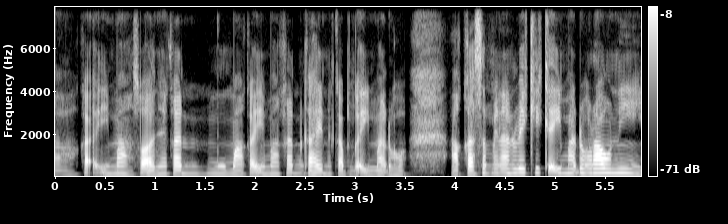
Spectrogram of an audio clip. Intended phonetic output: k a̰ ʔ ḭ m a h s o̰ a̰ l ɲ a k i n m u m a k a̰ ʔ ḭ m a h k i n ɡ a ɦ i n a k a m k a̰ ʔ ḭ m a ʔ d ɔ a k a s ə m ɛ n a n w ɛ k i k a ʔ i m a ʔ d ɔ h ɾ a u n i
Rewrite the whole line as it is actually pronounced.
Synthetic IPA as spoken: k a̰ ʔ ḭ m a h s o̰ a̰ l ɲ a k a n m u m a k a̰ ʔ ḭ m a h k a n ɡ a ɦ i n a k a m k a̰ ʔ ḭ m a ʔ d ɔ a k a s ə m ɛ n a n w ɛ k i k a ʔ i m a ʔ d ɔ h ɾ a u n i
